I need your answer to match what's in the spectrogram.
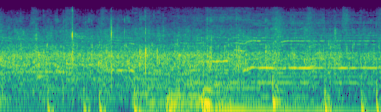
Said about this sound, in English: A round of applause for Brandon Stanton. Thank you.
